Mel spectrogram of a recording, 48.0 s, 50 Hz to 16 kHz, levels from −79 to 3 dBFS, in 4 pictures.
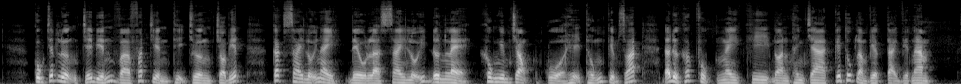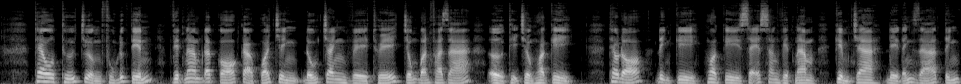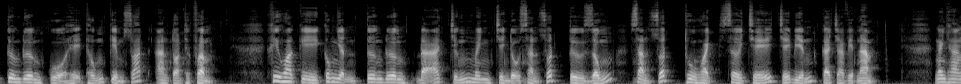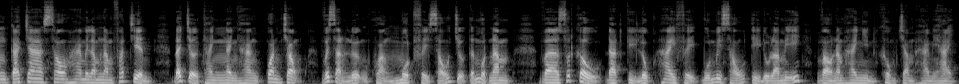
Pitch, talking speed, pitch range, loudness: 125 Hz, 205 wpm, 110-145 Hz, -21 LUFS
